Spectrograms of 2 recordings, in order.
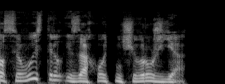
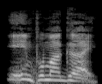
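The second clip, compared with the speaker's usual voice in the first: put-on hoarse old man; 6 semitones higher, slower than usual. A narrator's reading. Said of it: "прохрипел дед".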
